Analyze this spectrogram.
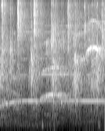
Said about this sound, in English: You can applaud the Lord for that.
